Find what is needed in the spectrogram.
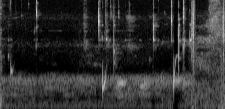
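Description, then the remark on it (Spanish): Coffee sloshing and swirling inside a cup as the cup is turned, with soft wet drips and small squishy splashes, a brief bright clink near the end, and no talking. “Le agarro la taza y la doy vuelta para ver cómo gira. Y también oigo cómo, cómo suena el agua.”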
